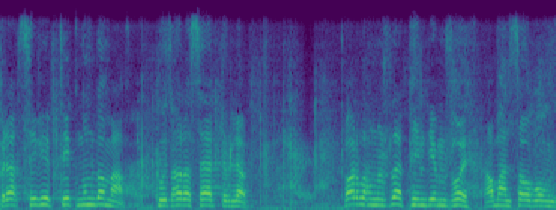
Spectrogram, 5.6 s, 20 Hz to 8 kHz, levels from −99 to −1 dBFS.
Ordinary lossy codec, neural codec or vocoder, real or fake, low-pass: Opus, 64 kbps; codec, 16 kHz, 2 kbps, X-Codec, WavLM features, trained on Multilingual LibriSpeech; fake; 7.2 kHz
